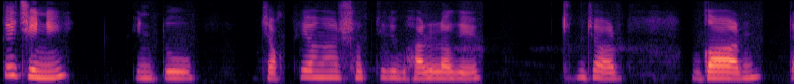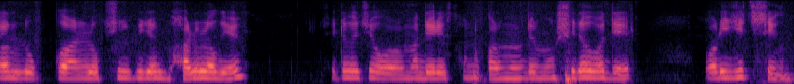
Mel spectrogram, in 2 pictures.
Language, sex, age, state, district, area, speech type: Bengali, female, 18-30, West Bengal, Murshidabad, urban, spontaneous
